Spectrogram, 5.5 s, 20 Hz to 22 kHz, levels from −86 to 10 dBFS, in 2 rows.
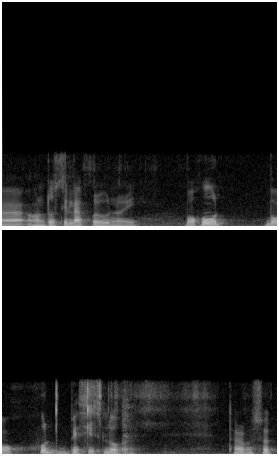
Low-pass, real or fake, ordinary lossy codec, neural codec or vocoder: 7.2 kHz; real; none; none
